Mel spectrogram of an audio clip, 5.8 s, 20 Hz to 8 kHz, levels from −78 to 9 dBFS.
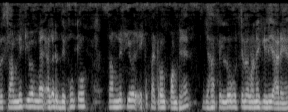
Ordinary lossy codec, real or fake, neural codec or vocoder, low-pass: MP3, 32 kbps; fake; codec, 24 kHz, 3 kbps, HILCodec; 7.2 kHz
